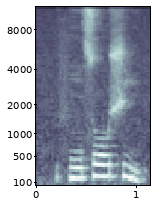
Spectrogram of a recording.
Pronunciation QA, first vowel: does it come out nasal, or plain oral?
nasal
